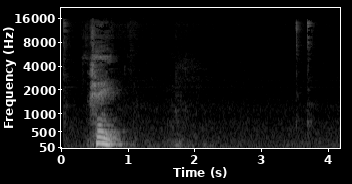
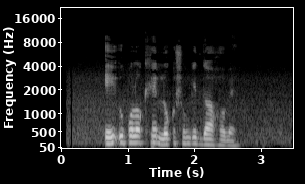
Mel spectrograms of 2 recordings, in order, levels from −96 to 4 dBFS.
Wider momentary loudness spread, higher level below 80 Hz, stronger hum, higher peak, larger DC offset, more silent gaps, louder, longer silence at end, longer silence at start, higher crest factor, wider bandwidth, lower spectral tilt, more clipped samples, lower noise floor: first, 26 LU vs 12 LU; about the same, -76 dBFS vs -72 dBFS; neither; second, -22 dBFS vs -10 dBFS; neither; neither; second, -35 LUFS vs -26 LUFS; second, 0.5 s vs 0.85 s; second, 0.45 s vs 0.65 s; about the same, 20 dB vs 16 dB; first, 16 kHz vs 7.6 kHz; about the same, -7.5 dB/octave vs -8.5 dB/octave; neither; first, -76 dBFS vs -60 dBFS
